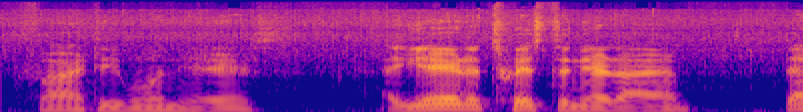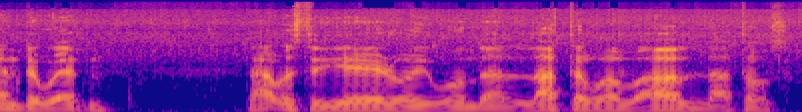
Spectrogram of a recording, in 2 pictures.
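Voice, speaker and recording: A man's voice: mid-range voice, unhurried, a bit bright, natural voice. Man acting a charming older Irish husband. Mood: doting. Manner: jokey, charming. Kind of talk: radio drama acting.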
